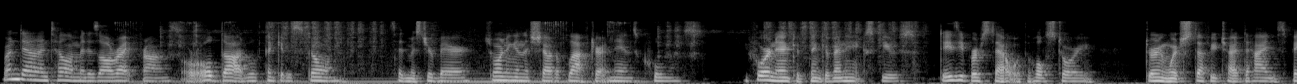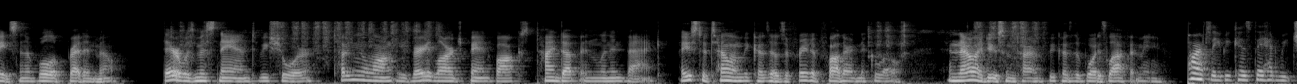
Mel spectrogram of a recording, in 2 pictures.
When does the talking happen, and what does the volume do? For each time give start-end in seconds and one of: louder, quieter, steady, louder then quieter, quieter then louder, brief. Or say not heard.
0.0-25.9 steady.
